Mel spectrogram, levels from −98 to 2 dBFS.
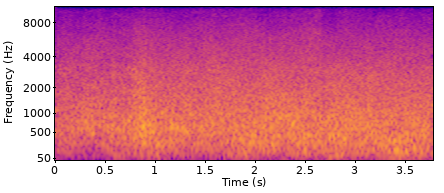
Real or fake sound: fake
